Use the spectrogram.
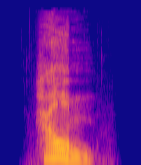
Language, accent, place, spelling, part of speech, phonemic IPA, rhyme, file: German, Germany, Berlin, Heim, noun, /haɪ̯m/, -aɪ̯m, De-Heim.ogg
- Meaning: 1. home, one’s dwelling, the place where one is at home 2. a home, asylum, hostel (residence for some specified group)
